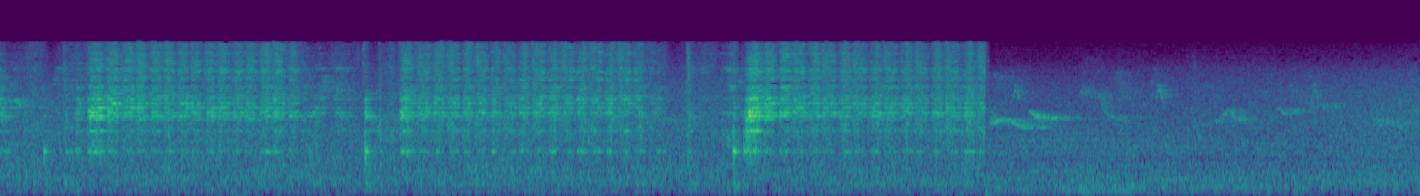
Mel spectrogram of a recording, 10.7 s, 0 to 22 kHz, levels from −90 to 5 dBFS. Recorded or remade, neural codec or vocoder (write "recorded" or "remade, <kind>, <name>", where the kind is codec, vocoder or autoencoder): recorded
